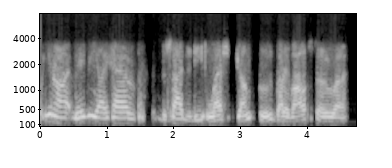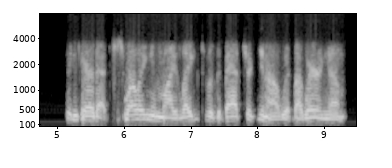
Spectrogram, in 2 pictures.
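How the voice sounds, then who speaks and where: Loudness stays very even as a man speaks at a moderate pace. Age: 60s. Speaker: caller. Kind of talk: casual chat. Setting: phone call.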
